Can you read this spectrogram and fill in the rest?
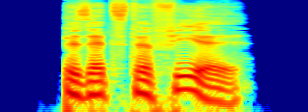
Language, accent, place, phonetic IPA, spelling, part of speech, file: German, Germany, Berlin, [bəˌzɛt͡stə ˈfeːl], besetzte fehl, verb, De-besetzte fehl.ogg
- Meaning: inflection of fehlbesetzen: 1. first/third-person singular preterite 2. first/third-person singular subjunctive II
